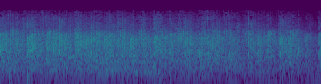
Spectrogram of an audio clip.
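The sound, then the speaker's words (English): A church audience claps their hands in praise of God, a dense, steady wash of many hands applauding together, sustained without pause and fading slightly at the end. “Come on, let's clap our hands and give a little praise unto God.”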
